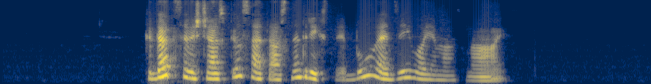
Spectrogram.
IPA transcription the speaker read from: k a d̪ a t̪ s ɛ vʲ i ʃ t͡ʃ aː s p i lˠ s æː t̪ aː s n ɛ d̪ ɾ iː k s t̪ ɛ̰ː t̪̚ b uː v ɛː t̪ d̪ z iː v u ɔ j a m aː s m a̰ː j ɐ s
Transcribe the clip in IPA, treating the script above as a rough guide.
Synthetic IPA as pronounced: k a d̪ a t̪ s ɛ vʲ i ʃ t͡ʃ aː s p i lˠ s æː t̪ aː s n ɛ d̪ ɾ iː k s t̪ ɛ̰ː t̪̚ b uː v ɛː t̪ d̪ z iː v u ɔ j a m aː s m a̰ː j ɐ s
